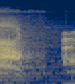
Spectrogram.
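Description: A crow gives two harsh, rasping caws close by, the first a little longer, the second after a brief pause, alone and fairly loud.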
